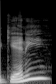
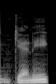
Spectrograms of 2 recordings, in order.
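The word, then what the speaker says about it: Ghini: of zelda franchise uh their names are spelled like g h i and i i'm not sure about the pronunciation i always say guinea because i don't feel like g like they're not genies so that's probably not right uh guinea is just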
